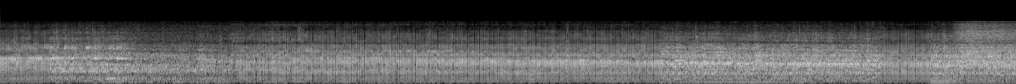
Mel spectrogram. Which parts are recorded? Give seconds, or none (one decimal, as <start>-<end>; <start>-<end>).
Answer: 0.5-2.3; 6.6-8.8; 9.3-10.2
